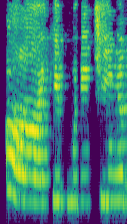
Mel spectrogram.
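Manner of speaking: sugary praise for an infant; syrupy baby talk. Acted. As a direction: gush over a baby like a fond grandparent. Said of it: "essa voz toda melosinha".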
